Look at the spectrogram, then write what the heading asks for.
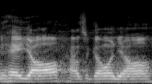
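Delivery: put-on twangy southern accent. Showing how he says y'all himself: twangy southern accent. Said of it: "sometimes I get a little twangy".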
